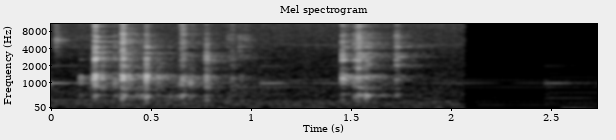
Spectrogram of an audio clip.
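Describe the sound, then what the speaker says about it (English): Glass jars and metal lids clink and clatter inside a cloth-lined cooking pot in a run of sharp knocks, followed by a pause and then a faint hum. "I will cover the jars with lids."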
